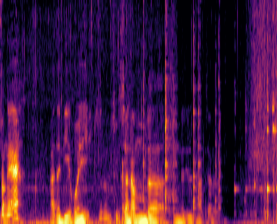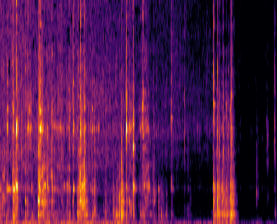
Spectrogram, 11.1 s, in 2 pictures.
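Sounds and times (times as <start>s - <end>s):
onions sizzling in oil: 0.0s - 11.0s
metal spoon scraping and clinking pot: 2.8s - 9.1s.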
